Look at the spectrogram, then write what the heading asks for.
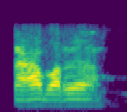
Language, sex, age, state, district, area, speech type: Malayalam, male, 60+, Kerala, Alappuzha, rural, conversation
